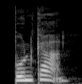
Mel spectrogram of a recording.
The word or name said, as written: bundgarn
